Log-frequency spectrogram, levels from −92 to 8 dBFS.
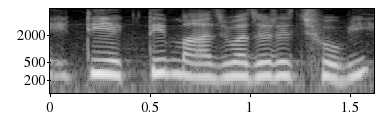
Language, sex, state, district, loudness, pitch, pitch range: Bengali, female, West Bengal, North 24 Parganas, -12 LUFS, 260 Hz, 255-280 Hz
